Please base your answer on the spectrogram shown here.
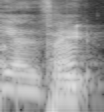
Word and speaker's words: Peover: Saturday we went to a pub in Peover. We say it wrong. Peover.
